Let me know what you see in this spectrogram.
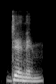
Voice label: "denim", Indian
